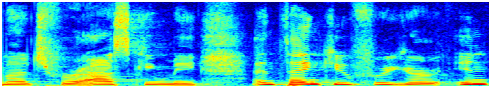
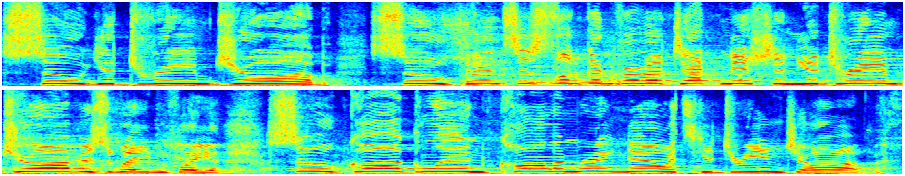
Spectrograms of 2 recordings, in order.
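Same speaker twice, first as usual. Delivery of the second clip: put-on pitched-up Boston accent; 9 semitones higher, 3 dB louder than usual. Retelling how a former boyfriend called her up, imitating John Sacchetti's Boston accent. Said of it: "with that Boston accent, he just went".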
